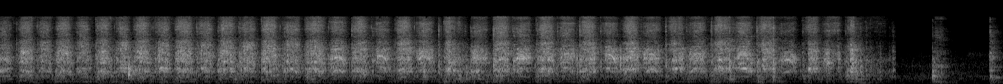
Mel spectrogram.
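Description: Nobex-style hand mitre saw crosscutting a timber board, with a steady run of quick, even back-and-forth saw strokes. The sawing stops near the end, as the cut goes through.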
